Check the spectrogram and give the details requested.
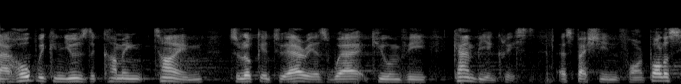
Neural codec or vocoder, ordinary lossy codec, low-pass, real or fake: none; Opus, 64 kbps; 5.4 kHz; real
